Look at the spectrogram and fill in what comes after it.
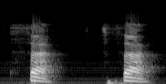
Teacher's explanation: tilimizning uchi ikki tishlarimizdan biroz oldinroqqa chiqib turadi. Hamda tilimiz tepa tishimizga tegib, pastki tishimiz bilan tilimiz orasida ozgina tirqish qoladi.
